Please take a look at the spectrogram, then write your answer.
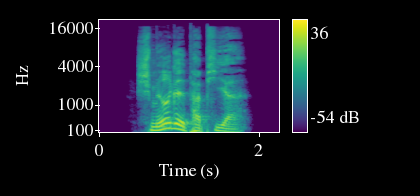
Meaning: sandpaper (paper coated with abrasive material)
- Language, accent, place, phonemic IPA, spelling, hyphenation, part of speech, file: German, Germany, Berlin, /ˈʃmɪʁɡl̩paˌpiːɐ̯/, Schmirgelpapier, Schmir‧gel‧pa‧pier, noun, De-Schmirgelpapier.ogg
